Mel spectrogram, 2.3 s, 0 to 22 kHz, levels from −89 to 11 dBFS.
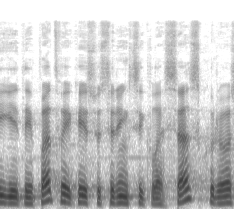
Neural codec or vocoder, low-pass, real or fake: none; 14.4 kHz; real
